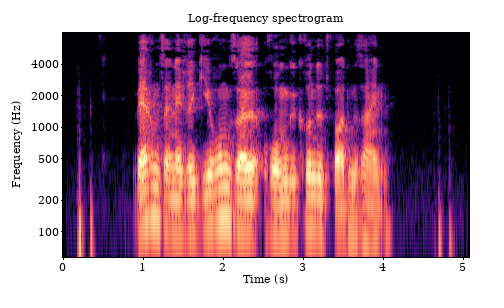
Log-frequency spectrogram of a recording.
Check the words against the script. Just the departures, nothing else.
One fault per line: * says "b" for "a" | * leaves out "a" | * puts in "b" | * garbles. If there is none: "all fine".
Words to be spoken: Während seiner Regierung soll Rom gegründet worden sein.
all fine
